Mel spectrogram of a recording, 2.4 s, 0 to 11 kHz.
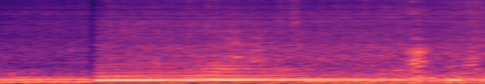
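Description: A steady engine note from a stage 3 turbocharged VW Golf 5 GTI holds throughout after an abrupt cut, with a short dump valve blow-off hiss and people talking over the engine.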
